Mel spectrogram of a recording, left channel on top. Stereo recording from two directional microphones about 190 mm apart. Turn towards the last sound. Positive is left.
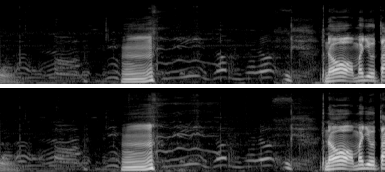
turn(degrees=-25)  # may be behind; listen again after turning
